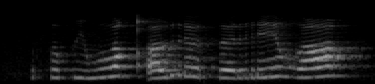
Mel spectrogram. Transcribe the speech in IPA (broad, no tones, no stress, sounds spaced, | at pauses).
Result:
θ o p i w o qʼ u r œ θ œ r e ʁʷ ɑ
